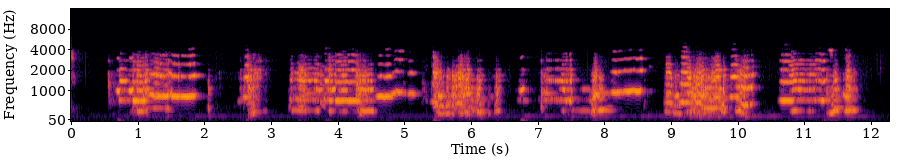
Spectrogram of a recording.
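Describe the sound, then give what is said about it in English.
Magnified creaking of a rusty door hinge: about eight drawn-out, squealing groans with a wavering, harmonic pitch, each separated by brief pauses, loud and with no voices. “That was the magnified sound of a rusty door hinge, like one on an unlatched door swinging gently in a breeze.”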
